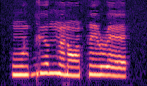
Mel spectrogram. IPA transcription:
ũlɡyə̯ŋœ̃ ɾɔ̃θẽɹɛ

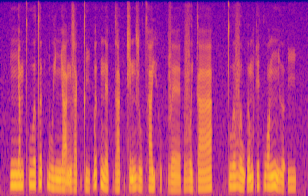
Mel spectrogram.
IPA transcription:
ɲa˧mt̪ʰu˧ə̯t̪ə˦˥t̚ɓu˨˩j ɲa̰ː˧˨ŋza˨˩k̚t̪i˨˩ ɓə˦˥t̚ nɛ˨˩k̚ɣa˨˩k̚ t͡ɕə̰˧˥nzu˨˩t̪ʰa˨˦jhu˨˩k̚ vɛ˨˩ | və˨˩jkaː˨˦ | t̪u˨˦ə̯və˨˩w ʔə̰˧˥mke˨˦kwɔ˨˦n ɲɨ˧˩ə̯ʔi˧

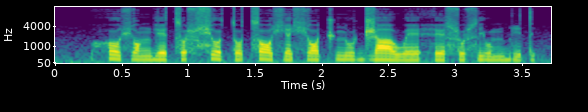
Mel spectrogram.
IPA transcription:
ho çɔŋɡet͡soɬ ɕʊ tot͡sɔçɛ çɔt͡ʃɲu d͡ʒawe hɪ ɬuɬju mbit

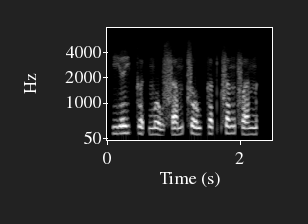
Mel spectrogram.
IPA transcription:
je˨j kɵ˨t̚mo˨˩w sɐ˨˥mt͡so˨w kɐ˧k̚t͡sɐ˧ŋfɐ˨n

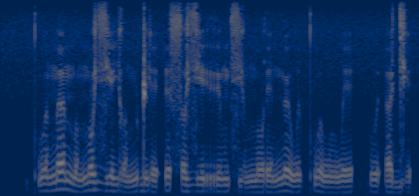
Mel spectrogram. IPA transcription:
kʷʼɜ˧n̪ɜ˦n̪o˨n̪o˦ zʲɛ˧jɤ˨ n̪u˧ɖje˨ʔɪ˦˨ sɤ˧zʲɛ˧ rʲo˧msʲɤ˨ n̪o˨ɾe˨ n̪ø˦˨wɪ˧kʷʼɜ˦˨ wu˨we˧ | kʷe˨ʔɜ˨dʲe˨

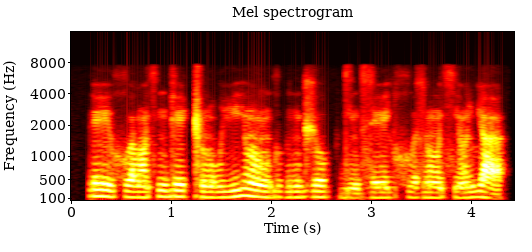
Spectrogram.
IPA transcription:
ɾexʷɯlˠ õsʲŋɡe ǁũwijũlˠŋɡuɡ nd͡ʒokʷdʲɛ̃ɡ zelʲ xʷɤzõ sʲɔ̃ ʎa

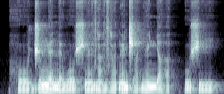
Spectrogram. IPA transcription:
hoː˨ d͡ʒo˦ŋɛ˧nɛ˨ woː˧ʃɛ̃˨˦zã˨ zã˨ɗɛ̃˦d͡ʒa˨ ɡɛ̃˨ɲa˨ | u˧ʃiː˧

